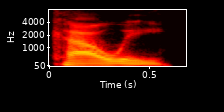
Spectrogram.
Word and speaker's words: Qawi: But Dwight Cowie is and it's spelled Qawi is his last name.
